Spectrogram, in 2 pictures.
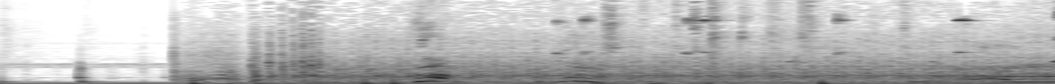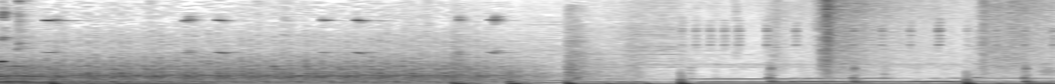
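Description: Background music with an engine-like running noise over it from about a second in until about eight seconds, as a toy tractor pulls.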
